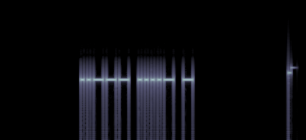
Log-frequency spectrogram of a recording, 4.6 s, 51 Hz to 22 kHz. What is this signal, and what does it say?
Morse code, heard as a keyed tone, about 25 wpm, 700 Hz. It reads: 24T
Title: Common Cut Numbers - 3-Digit 25wpm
